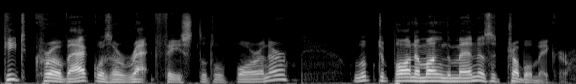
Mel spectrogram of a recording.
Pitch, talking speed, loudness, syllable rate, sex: 140 Hz, 175 wpm, -19 LUFS, 5.9 syllables/s, male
